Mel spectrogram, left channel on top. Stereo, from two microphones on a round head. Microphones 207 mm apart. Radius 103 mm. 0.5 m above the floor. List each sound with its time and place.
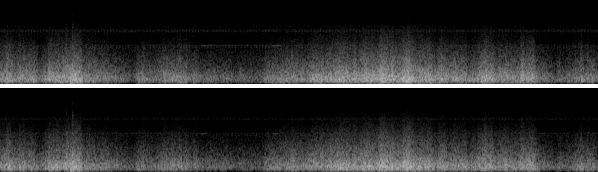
0.7 s knocking: 10° right (ahead or behind)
